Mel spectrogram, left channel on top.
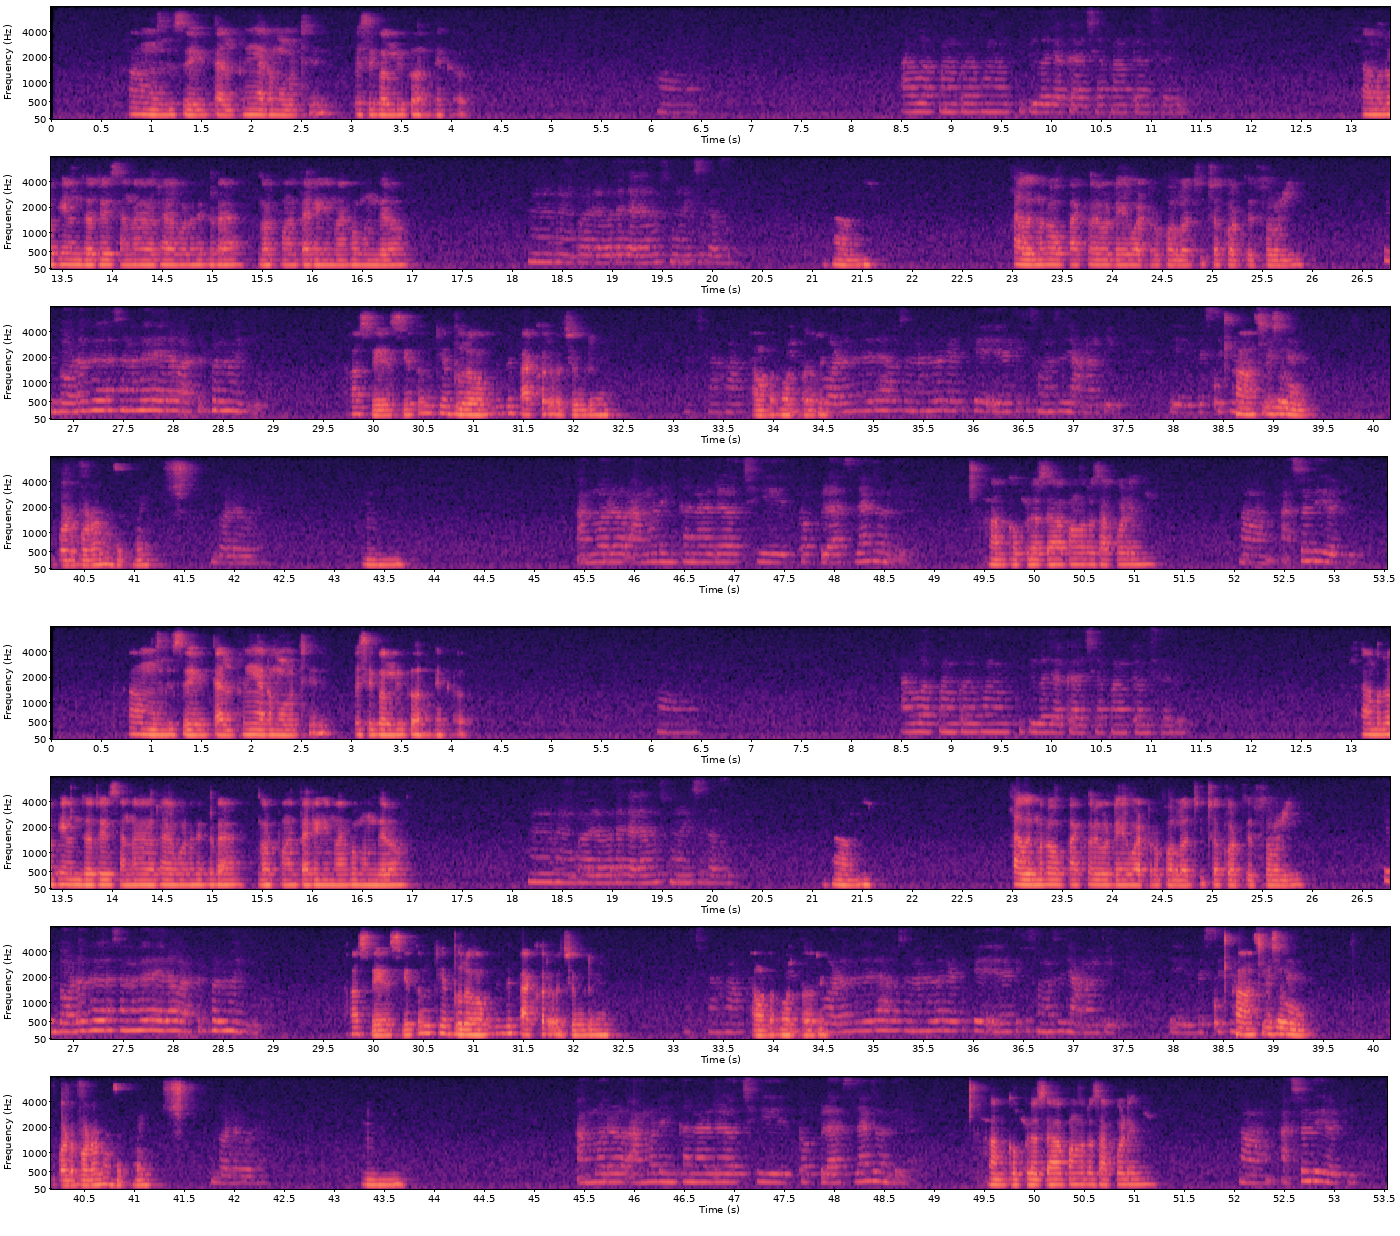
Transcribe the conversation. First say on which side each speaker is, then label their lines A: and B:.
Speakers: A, on the right (about 75°); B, on the right (about 50°).
A: ହଁ ମୁଁ ବି ସେଇ କାଲିଠୁ ହିଁ ଆରମ୍ଭ କରିଚି ବେଶୀ କଲ ବି କରିନି କାହାକୁ।
B: ହଁ। ଆଉ ଆପଣଙ୍କର କଣ ଭୁତିବା ଜାଗା ଅଛି ଆପଣ କେଉଁଝରେ?
A: ଆମର କେଉଁଝରରେ ସାନ ଘଗରା ବଡ ଘାଗରା ଘଟଗାଁ ତାରିଣୀ ମାଙ୍କ ମନ୍ଦିର।
B: ହୁଁ ହୁଁ ଭଲ ଭଲ ଜାଗା ମୁଁ ଶୁଣିଚି ସବୁ।
A: ହଁ। ଆଉ ଆମର ପାଖରେ ଗୋଟେ ୱାଟର ଫଲ ଅଛି ଚକ ତୀର୍ସ ବୋଲି।
B: ବଡ ଘାଗରା ସାନ ଘାଗରା ଏରା ୱାଟରଫଲ ନୁହେଁ କି?
A: ହଁ ସେ ସିଏ ତ ଟିକେ ଦୂର ହବ କିନ୍ତୁ ପାଖରେ ଅଛି ଗୋଟେ।
B: ଆଚ୍ଛା ହଁ
A: ଆମର ଘର
B: କିନ୍ତୁ
A: ପାଖରେ
B: ବଡ ଘାଗରା ଆଉ ସାନ ଘାଗରା ଟିକେ ଏଇରା ଟିକେ ସମସ୍ତେ ଜାଣନ୍ତି। ଏ ବେଶୀ ଫେମସ
A: ହଁ ସେ
B: ଏଗୁଡା।
A: ସବୁ ବଡ ବଡ ନା ସେଥିପାଇଁ।
B: ବଡ ବଡ
A: ହୁଁ।
B: ଆମର ଆମ ଢେଙ୍କାନାଳରେ ଅଛି କପିଳାସ ଜାଣିଚନ୍ତି।
A: ହଁ କପିଳାସ ଆପଣଙ୍କର ସାପୁଆ ଡିମ୍
B: ହଁ ଆସିଚନ୍ତି କି ଦେଖି?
